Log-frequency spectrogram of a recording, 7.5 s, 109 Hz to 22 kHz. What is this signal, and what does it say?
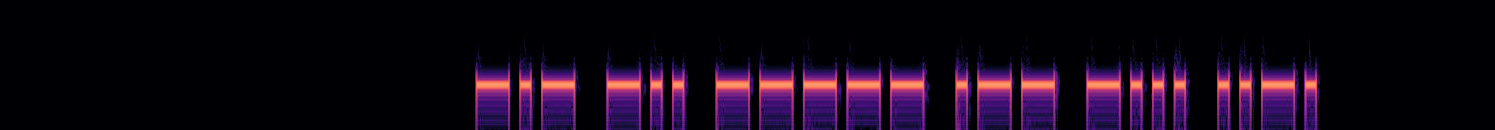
Morse code, heard as a keyed tone, about 21 wpm, 700 Hz. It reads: KD0WBF
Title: USA Call Signs - 6 Characters - Repeated 3x - 22wpm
